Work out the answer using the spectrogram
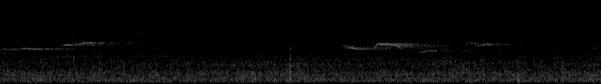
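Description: A songbird whistling two short phrases, one at the start and a longer one about three and a half seconds in, over faint steady background noise.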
